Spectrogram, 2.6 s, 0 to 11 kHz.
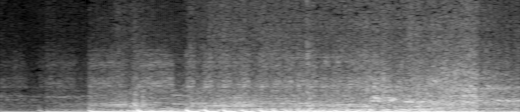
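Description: Loud engines roar and rev as a 350Z and a Mustang race along a winding road, with sharp tire squeals and skidding sweeping through in rapid, rising and falling bursts; no voices.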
